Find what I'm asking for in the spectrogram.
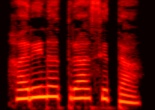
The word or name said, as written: ಹರಿಣತ್ರಾಸಿತ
